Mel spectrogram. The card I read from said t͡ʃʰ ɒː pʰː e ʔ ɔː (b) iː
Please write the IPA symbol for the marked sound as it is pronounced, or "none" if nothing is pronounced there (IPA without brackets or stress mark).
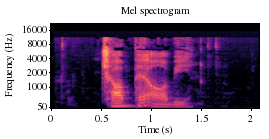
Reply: b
